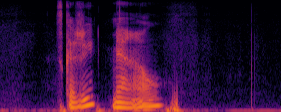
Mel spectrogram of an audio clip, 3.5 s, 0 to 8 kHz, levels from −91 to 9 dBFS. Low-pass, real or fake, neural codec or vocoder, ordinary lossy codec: none; real; none; none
